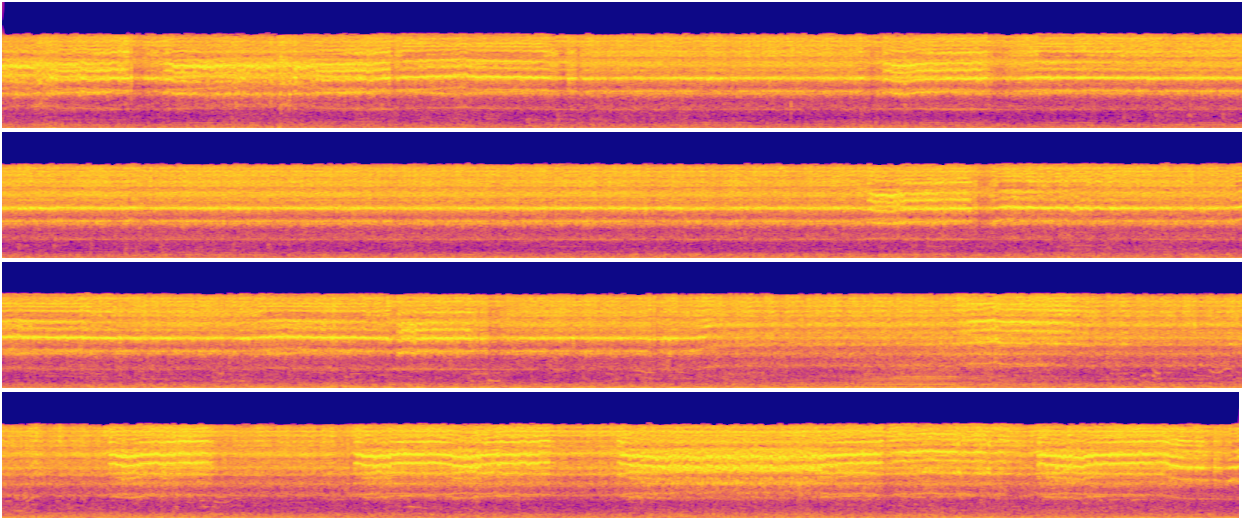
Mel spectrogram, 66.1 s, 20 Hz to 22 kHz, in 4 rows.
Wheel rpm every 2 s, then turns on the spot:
160, 160, 160, 160, 160, 160, 160, 160, 160, 160, 160, 160, 160, 160, 160, 160, 160, 160, 160, 160, 160, 180, 200, 200, 200, 200, 200, 190, 200, 200, 190, 200, 180.
none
